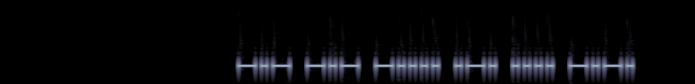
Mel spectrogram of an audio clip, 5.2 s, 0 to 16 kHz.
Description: Morse code, heard as a keyed tone, about 28 wpm, 700 Hz. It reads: KK6RHC
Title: USA Call Signs - 6 Characters - Repeated 3x - 28wpm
